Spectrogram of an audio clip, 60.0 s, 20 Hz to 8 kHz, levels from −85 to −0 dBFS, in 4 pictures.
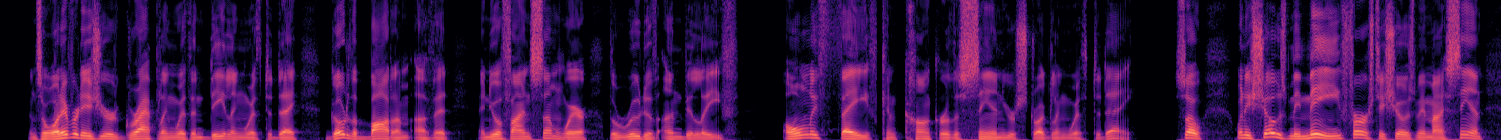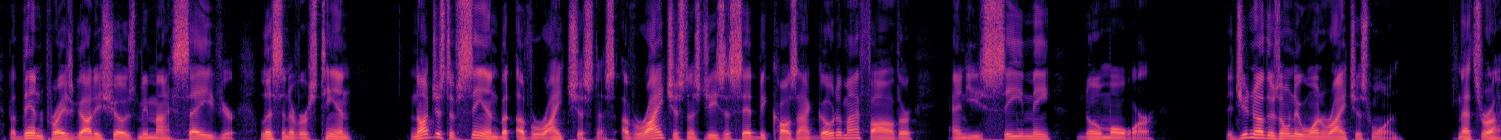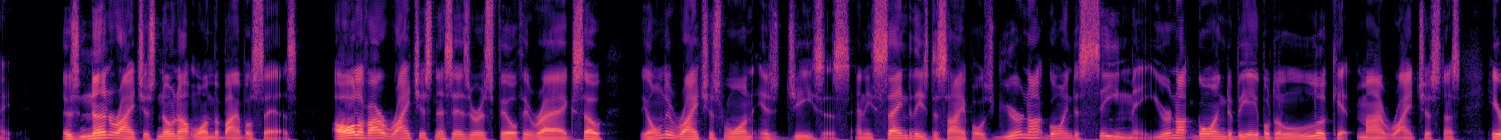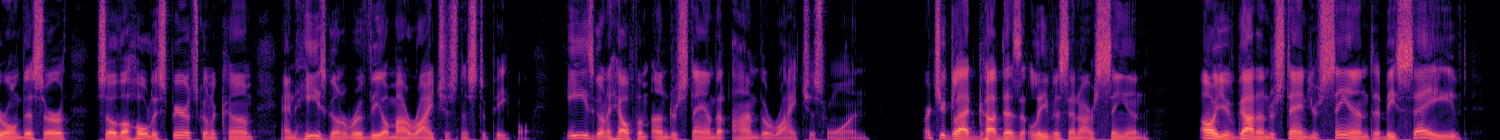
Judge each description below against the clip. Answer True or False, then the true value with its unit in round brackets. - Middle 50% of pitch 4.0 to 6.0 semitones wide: True (4.5 semitones)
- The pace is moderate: True (195 wpm)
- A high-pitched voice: False (110 Hz)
